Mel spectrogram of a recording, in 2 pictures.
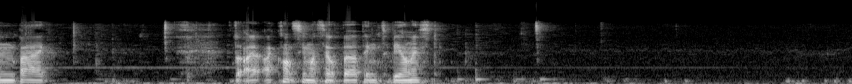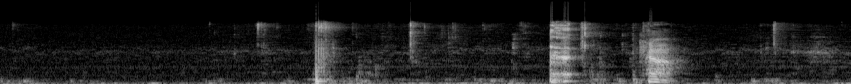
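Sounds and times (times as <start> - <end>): soft low knocks: 0.5 - 10.8.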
